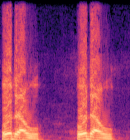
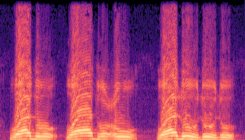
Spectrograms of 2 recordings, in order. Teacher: هذه الدال الساكنة لابد أن تسكن وتقلقل وتتخلص من الضمة · Shown in: first take · وانت يعني وأنت تقرأ، لأن طبعا سبقها واو وبعدها ضمة، وإياكم. · Term: قلقلة صغرى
